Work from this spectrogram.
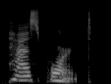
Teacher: there's a clear t sound at the end. · the emphasis is on first syllable of of course passport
